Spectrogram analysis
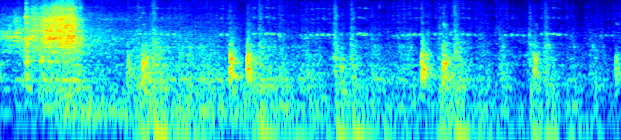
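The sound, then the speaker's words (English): A car engine cranks and catches with a brief bright burst, then settles into a steady low idling rumble with soft periodic clatter, no voices. “But a car's engine is also an example of how we've controlled fire.”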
